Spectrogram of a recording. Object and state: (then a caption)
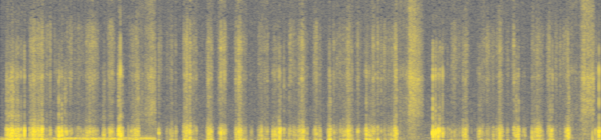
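Pen writing on a paper notebook page. A gel pen tip scratches across a flat, black lined paper page in a notebook while writing in cursive. Quiet, dry scratching strokes come in many short bursts with brief pauses between them, centered in the low-mid range with a faint bright edge. A soft low hum sits under the first couple of seconds.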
